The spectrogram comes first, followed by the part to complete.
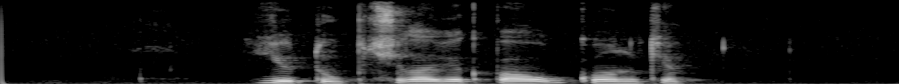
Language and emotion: Russian, neutral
